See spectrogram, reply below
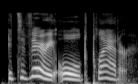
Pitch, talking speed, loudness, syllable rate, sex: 270 Hz, 215 wpm, -14 LUFS, 5.7 syllables/s, female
